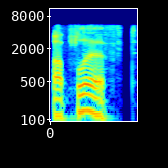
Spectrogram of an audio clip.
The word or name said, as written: uplift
